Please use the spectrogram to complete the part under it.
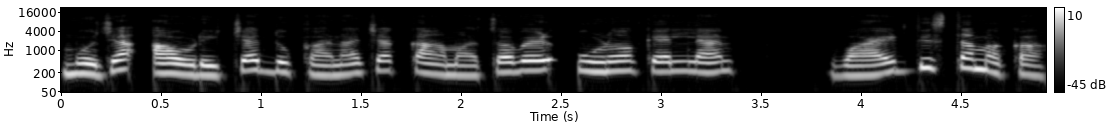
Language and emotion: Goan Konkani, sad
